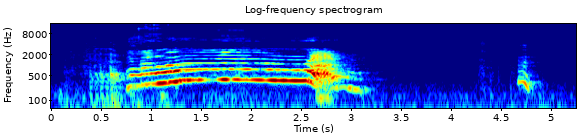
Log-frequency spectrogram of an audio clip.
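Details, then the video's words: Domestic dog howling in response to a siren: one sustained, steady howl of about two seconds with rich harmonics, ending in a short rough break, then a brief faint whimper after a pause. "Wait for the siren 🚨 it’s worth it!"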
